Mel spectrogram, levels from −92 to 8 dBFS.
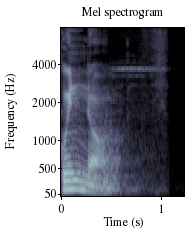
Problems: none marked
